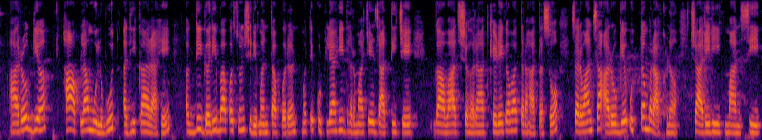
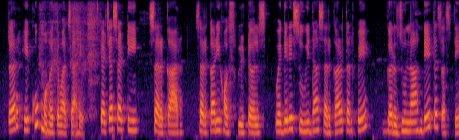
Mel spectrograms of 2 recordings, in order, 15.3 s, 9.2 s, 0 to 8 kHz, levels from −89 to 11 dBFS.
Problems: none marked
